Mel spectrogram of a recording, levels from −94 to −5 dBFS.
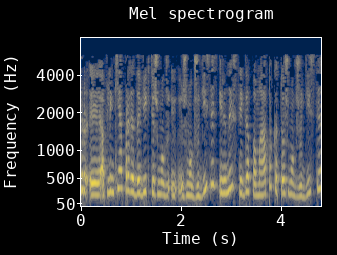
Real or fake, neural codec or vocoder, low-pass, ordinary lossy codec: real; none; 7.2 kHz; MP3, 24 kbps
